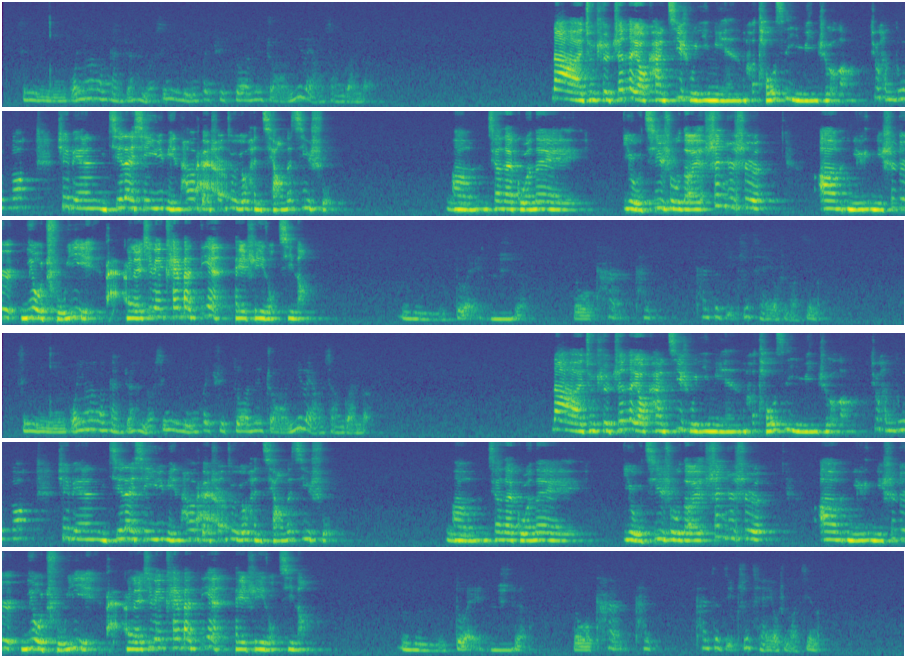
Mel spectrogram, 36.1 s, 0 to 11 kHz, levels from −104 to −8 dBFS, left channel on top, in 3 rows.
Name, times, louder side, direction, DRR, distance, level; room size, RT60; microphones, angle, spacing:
voice 1, 0.2-4.9 18.0-18.4 29.4-31.1 31.7-32.8 33.3-35.0, right 4 dB, 60° right, 0.4 m, -34 dB
voice 2, 7.3-16.5 18.1-19.7 20.3-22.3 22.9-28.2 30.6-31.0, left 3 dB, 40° left, 0.5 m, -22 dB
21.5 x 8.4 x 2.3 m
head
